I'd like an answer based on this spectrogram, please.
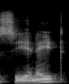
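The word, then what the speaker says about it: Ciannait: a Bethesda livestream and that's how one of the developers pronounced it C & 8 so I guess that's how I'm going to pronounce it this is a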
